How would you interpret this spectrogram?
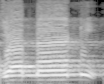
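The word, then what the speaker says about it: جَنان: Wal janani, janan bacanya lah hati, artinya kalau janan hati. Kalau jinan baris di bawah, jinan itu surga. Jannah, jannatani, jinan. Jadi bahasa Arabnya beda baris saja lain arti.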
